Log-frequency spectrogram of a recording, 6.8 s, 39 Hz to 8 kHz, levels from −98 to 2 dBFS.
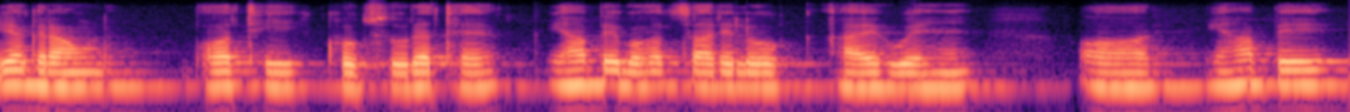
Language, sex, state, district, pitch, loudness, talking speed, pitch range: Hindi, male, Chhattisgarh, Kabirdham, 130 Hz, -18 LUFS, 160 wpm, 130-135 Hz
